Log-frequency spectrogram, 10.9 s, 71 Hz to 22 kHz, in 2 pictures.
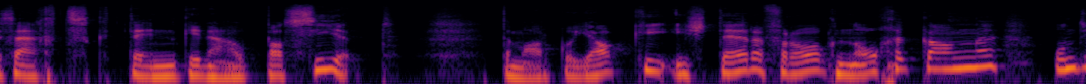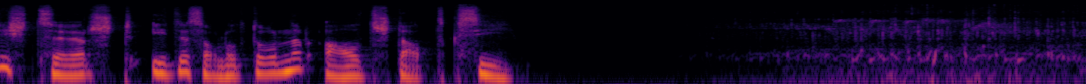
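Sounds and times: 
speech: 0.0 - 8.1
fountain water splashing in old town square: 9.0 - 10.8.

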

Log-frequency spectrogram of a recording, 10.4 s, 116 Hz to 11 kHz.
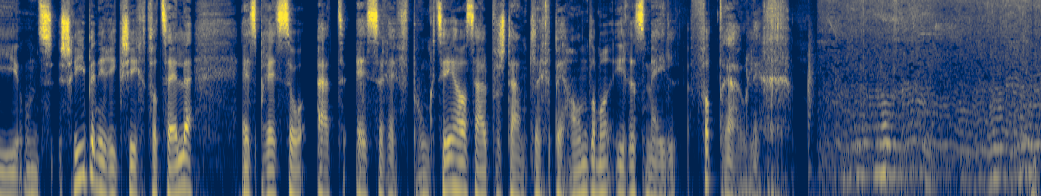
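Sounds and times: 
speech: 0.0 - 9.2
bees and bumblebees buzzing over a wildflower meadow: 8.2 - 10.4.

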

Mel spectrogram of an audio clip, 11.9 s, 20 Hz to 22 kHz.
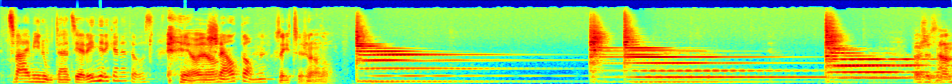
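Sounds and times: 
speech: 0.2 - 4.8
small bells ringing: 4.5 - 11.8.

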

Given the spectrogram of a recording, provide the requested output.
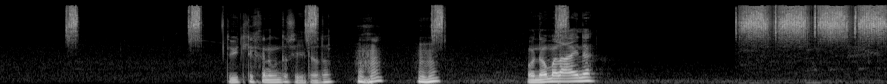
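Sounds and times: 
Chorthippus mollis grasshopper song: 0.6 - 0.8, 1.9 - 2.1, 7.4 - 8.8
speech: 2.3 - 4.5, 5.3 - 6.0.

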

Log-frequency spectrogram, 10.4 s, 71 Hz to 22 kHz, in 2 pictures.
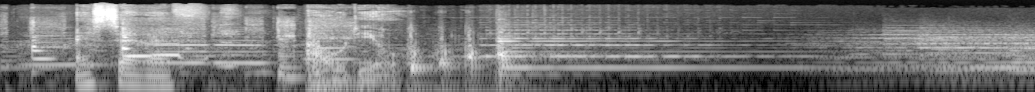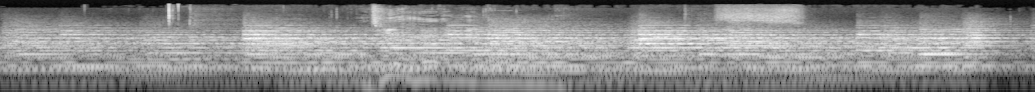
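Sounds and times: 
speech: 0.4 - 2.3
church bells of the St. Oswald church in Zug pealing: 3.0 - 10.3.

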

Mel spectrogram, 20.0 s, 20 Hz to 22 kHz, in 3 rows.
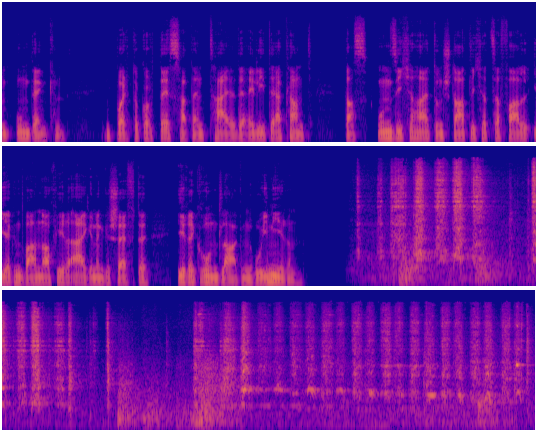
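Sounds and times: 
speech: 0.0 - 11.2
hand saw cutting through wood in a workshop: 11.0 - 20.0.

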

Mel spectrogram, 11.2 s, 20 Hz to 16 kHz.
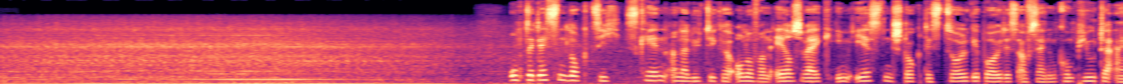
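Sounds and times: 
heavy truck engine rumbling and idling: 0.0 - 8.7
speech: 5.1 - 11.2.

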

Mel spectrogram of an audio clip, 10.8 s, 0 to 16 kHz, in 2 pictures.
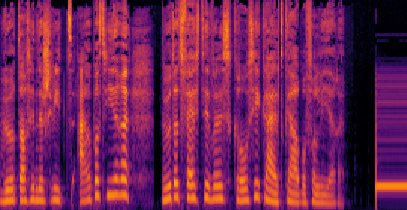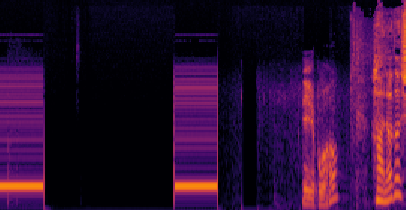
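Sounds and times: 
speech: 0.0 - 4.7, 9.5 - 10.8
steady buzzing telephone ringing tones: 5.0 - 6.0, 7.8 - 8.4.

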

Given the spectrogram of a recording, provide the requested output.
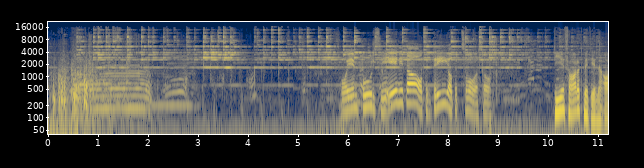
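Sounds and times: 
cowbells clanging and jingling: 0.0 - 11.1
cows mooing: 0.6 - 3.0
speech: 6.0 - 9.0, 10.1 - 11.1.

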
